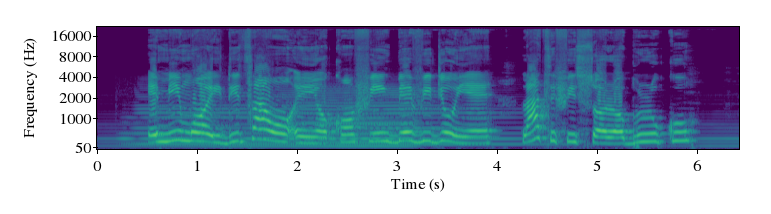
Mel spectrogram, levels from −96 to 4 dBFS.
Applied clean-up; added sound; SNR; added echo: none; Wind instrument, woodwind instrument + Bowed string instrument; 16 dB; none.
